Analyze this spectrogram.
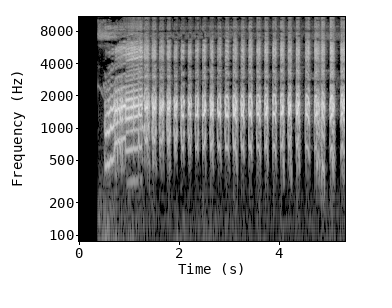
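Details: Red junglefowl hen call aimed at the rooster. A long wavering nasal note opens into a quick, continuous series of harsh clucks, about three each second, holding one pitch to the end. No other sounds.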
